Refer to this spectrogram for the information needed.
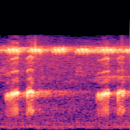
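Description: Frogs croak in two quick pairs of short, buzzy calls separated by a brief pause, over a steady high-pitched chorus of night insects humming continuously in the background. No one speaks.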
